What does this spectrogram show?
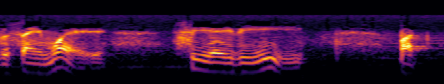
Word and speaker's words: cave: with a latin word spelled the same way c-a-v-e but pronounced cave it means beware our cast included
